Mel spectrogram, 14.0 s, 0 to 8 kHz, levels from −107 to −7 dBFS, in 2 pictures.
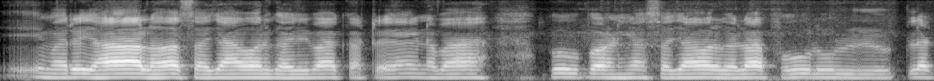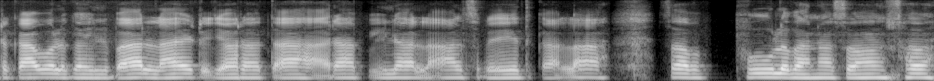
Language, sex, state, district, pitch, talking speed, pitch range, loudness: Hindi, male, Uttar Pradesh, Gorakhpur, 145 Hz, 140 wpm, 140-145 Hz, -22 LUFS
